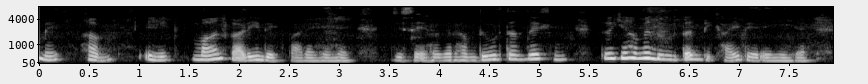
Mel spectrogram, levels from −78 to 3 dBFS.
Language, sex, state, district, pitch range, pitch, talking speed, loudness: Maithili, female, Bihar, Madhepura, 165-220 Hz, 190 Hz, 180 wpm, -18 LUFS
